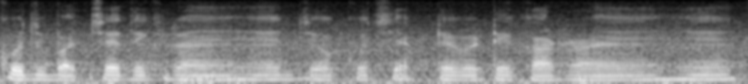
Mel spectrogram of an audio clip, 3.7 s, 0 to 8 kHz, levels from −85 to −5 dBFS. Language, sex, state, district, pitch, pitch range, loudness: Hindi, male, Jharkhand, Jamtara, 110 Hz, 105-115 Hz, -18 LUFS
